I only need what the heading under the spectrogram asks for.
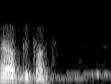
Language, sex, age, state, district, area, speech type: Urdu, male, 30-45, Bihar, Khagaria, rural, conversation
